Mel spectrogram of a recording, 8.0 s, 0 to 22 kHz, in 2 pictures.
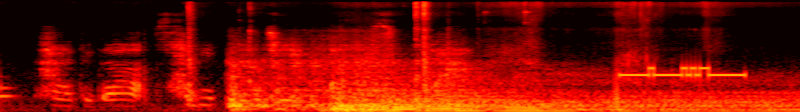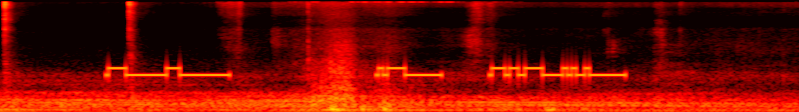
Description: TTY/TDD text telephone tones (45.45 baud Baudot), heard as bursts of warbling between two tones, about 400 Hz shift, 1600 Hz centre, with the noise inside a car. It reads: SOME OF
